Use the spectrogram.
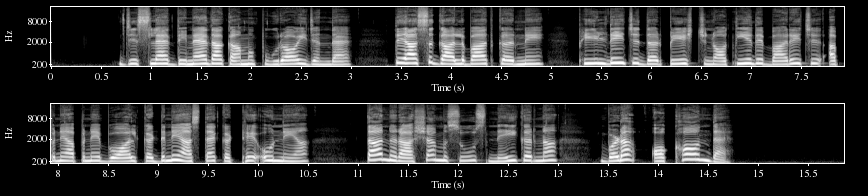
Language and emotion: Dogri, sad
